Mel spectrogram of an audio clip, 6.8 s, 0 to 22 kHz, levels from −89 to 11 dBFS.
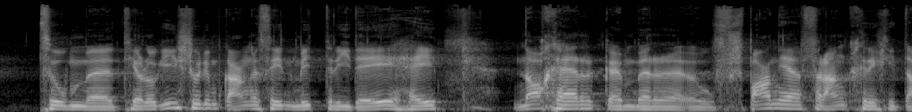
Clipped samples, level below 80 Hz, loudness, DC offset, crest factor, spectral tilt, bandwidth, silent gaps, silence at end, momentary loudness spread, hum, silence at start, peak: under 0.1%; -56 dBFS; -25 LUFS; under 0.1%; 20 dB; -6 dB/octave; 18 kHz; none; 0 s; 7 LU; none; 0.3 s; -6 dBFS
